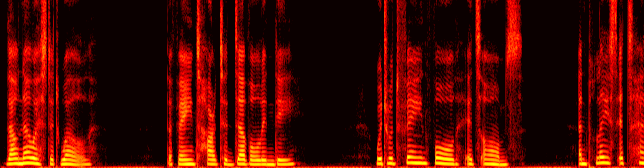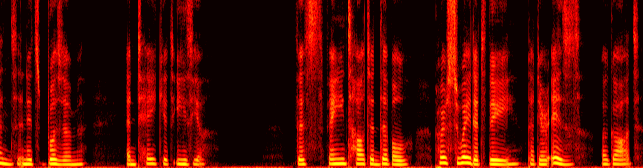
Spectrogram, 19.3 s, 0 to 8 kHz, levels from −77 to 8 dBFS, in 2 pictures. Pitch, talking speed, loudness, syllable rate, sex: 215 Hz, 115 wpm, -18 LUFS, 3.6 syllables/s, female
